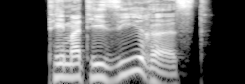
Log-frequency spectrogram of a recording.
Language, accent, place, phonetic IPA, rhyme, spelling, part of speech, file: German, Germany, Berlin, [tematiˈziːʁəst], -iːʁəst, thematisierest, verb, De-thematisierest.ogg
- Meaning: second-person singular subjunctive I of thematisieren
